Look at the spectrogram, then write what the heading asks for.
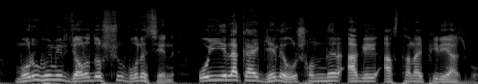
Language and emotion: Bengali, neutral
